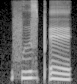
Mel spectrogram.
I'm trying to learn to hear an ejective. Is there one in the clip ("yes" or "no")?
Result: yes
